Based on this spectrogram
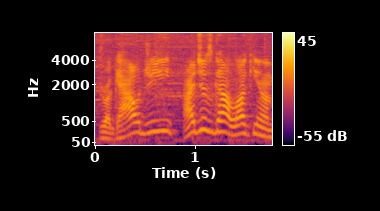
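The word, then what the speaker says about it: Dragalge: gets taken out with two sludge bombs and Drago which I just learned is supposed to be pronounced drug algae I just got lucky on that one and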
